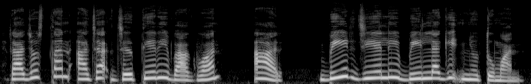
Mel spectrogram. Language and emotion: Santali, neutral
